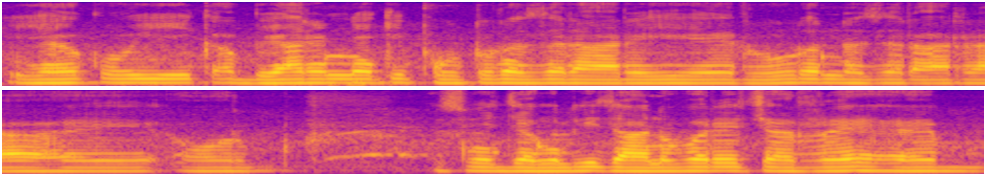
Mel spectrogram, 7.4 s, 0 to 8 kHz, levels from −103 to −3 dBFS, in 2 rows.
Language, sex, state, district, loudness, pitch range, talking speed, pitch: Hindi, male, Maharashtra, Gondia, -16 LUFS, 125-135 Hz, 185 wpm, 130 Hz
